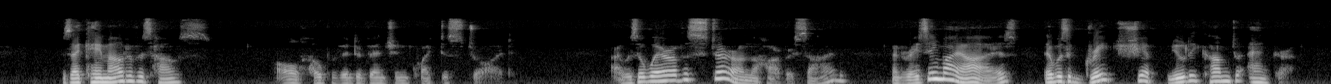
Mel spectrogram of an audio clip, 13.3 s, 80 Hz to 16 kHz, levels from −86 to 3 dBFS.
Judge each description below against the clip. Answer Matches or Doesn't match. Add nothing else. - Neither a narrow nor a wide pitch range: Doesn't match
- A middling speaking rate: Matches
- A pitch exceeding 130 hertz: Matches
